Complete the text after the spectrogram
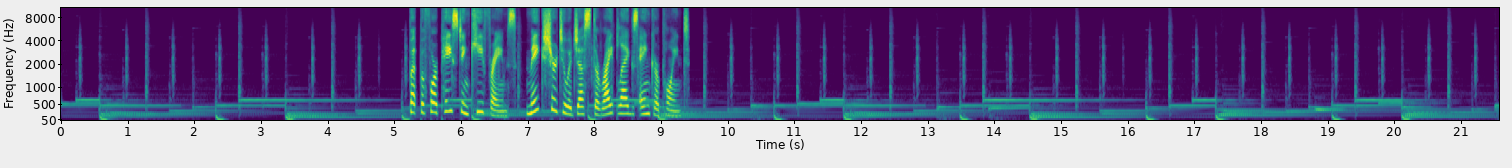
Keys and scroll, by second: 1.0 Escape, 3.6 ctrl+s, 5.5 space, 7.0 u, 7.3 y, 11.1 ctrl+s, 12.2 p, 12.8 ctrl+s, 13.3 v, 14.7-16.1 typing, 16.2 ctrl+s, 18.8 ctrl+c, 19.6 ctrl+v.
